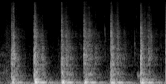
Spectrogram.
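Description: Seven knocks on the bottom of the rusted steel rear quarter panel of an HQ wagon, where a finger has already gone through the rust, give dull, low thuds that die away quickly with almost no ring or high-frequency content. The rust can be heard in the sound, and the panel needs replacing.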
